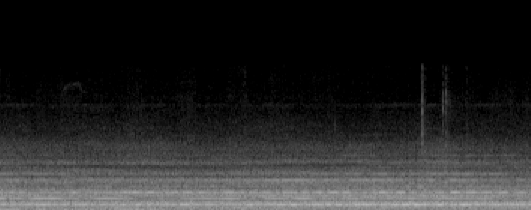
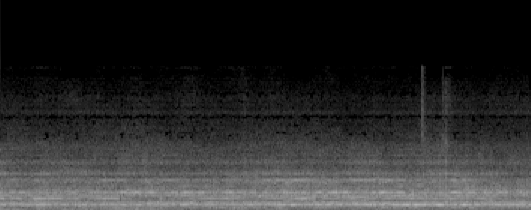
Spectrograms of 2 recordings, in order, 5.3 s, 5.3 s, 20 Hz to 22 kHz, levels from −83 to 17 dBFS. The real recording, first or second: first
